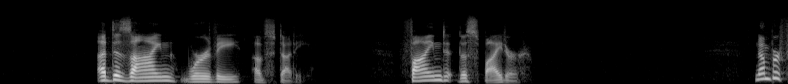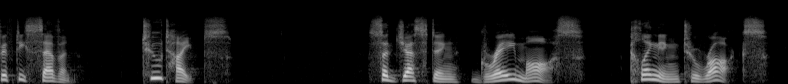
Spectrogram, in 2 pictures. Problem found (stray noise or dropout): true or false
false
